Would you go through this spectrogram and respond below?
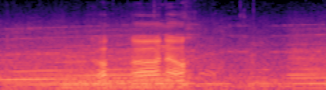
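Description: Race cars in an iRacing Blancpain event at Road America, a steady engine drone with rising and falling revving whines as cars pass close by, while a person speaks briefly.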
